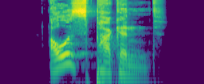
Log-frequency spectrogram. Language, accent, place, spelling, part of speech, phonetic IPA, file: German, Germany, Berlin, auspackend, verb, [ˈaʊ̯sˌpakn̩t], De-auspackend.ogg
- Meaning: present participle of auspacken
